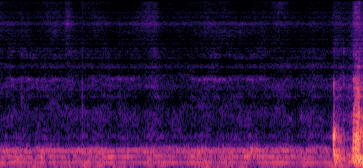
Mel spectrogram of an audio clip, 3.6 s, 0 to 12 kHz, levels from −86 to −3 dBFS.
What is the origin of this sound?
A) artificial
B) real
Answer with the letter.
A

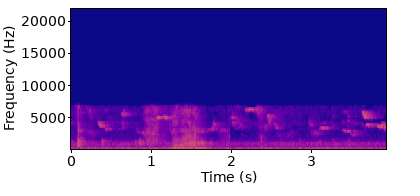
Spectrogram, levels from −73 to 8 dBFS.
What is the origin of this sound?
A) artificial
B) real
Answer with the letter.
A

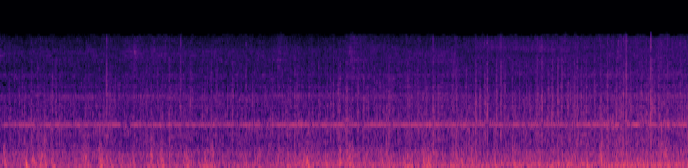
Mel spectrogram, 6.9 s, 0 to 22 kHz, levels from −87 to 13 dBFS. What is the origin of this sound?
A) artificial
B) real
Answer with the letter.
B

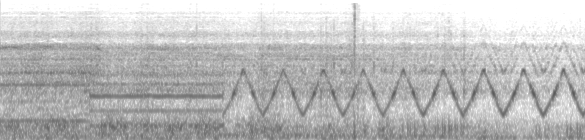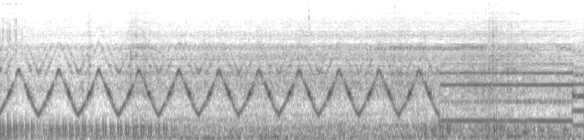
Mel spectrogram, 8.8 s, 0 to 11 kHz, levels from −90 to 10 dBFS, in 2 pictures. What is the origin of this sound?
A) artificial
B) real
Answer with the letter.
A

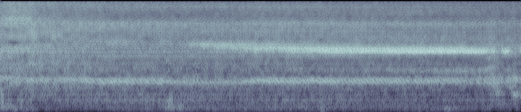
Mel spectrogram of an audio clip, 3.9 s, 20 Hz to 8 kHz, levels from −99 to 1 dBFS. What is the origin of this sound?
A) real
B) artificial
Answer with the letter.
B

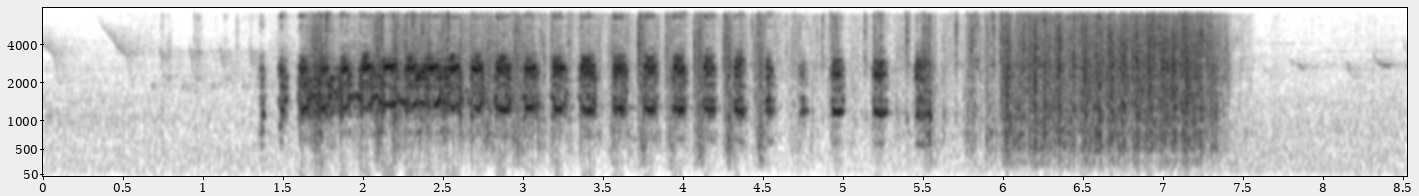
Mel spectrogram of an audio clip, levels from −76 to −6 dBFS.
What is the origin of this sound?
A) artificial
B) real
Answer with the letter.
B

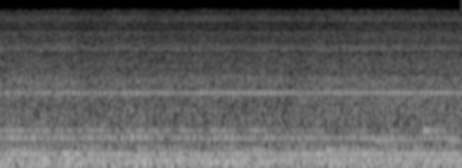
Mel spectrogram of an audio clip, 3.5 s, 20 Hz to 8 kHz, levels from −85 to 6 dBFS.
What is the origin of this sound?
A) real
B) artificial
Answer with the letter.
A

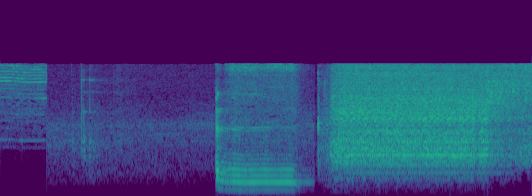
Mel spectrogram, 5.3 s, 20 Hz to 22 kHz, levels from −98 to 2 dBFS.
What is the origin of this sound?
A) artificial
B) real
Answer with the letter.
B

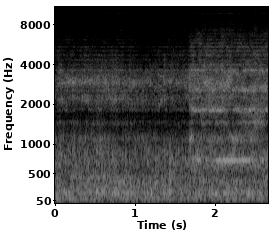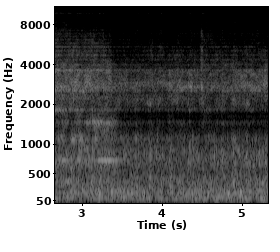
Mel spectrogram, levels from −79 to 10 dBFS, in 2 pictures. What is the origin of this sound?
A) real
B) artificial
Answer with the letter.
B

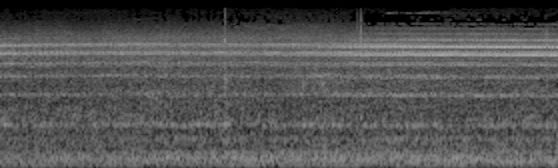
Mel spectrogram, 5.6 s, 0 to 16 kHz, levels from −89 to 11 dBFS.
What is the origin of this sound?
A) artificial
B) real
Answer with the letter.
B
